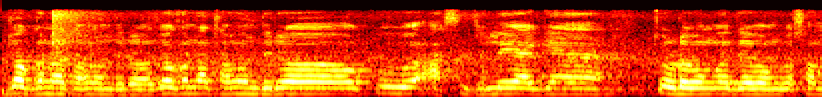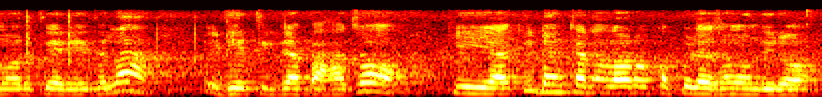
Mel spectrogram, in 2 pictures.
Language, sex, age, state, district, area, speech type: Odia, male, 18-30, Odisha, Nayagarh, rural, spontaneous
